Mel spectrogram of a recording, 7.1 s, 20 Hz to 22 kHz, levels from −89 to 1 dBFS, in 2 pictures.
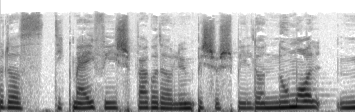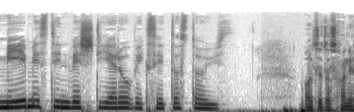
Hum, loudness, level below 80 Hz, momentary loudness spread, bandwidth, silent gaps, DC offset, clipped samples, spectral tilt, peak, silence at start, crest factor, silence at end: none; -14 LUFS; -28 dBFS; 10 LU; 13.5 kHz; none; under 0.1%; under 0.1%; -6.5 dB/octave; 0 dBFS; 0 s; 14 dB; 0 s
